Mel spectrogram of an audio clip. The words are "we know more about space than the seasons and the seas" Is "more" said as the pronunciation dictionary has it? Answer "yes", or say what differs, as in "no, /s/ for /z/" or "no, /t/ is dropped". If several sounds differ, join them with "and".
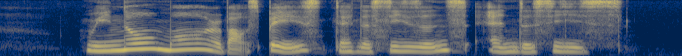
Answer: yes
